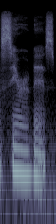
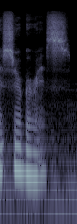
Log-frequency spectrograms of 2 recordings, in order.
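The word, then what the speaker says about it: Cerberus: I need to pronounce that name. I keep saying Cabus, but that's not the way to say it. I'm handing you to Cberus.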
